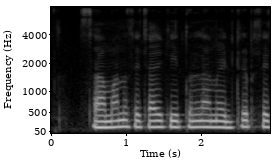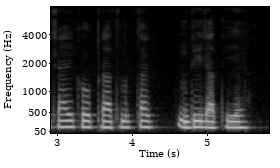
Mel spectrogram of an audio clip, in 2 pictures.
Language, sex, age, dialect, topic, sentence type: Hindi, male, 18-24, Awadhi Bundeli, agriculture, statement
